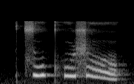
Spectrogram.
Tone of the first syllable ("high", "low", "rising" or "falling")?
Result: high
